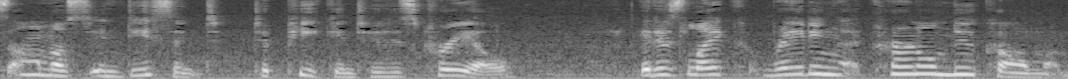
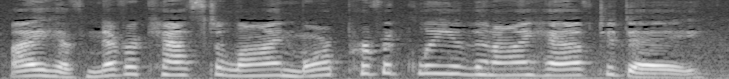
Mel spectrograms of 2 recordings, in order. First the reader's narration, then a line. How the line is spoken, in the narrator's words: says happily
